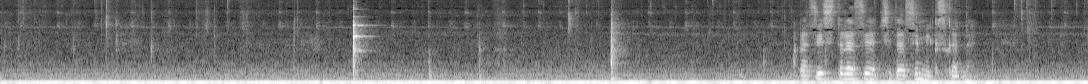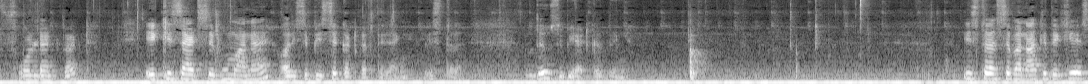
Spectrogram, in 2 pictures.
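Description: A spatula scrapes and stirs inside a glass bowl.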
